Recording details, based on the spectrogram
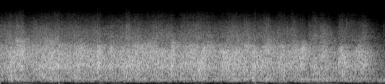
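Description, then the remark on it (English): Sustained applause from a large crowd for Thurman Thomas, a dense, steady wash of many hands clapping at once, loud and continuous before easing slightly at the very end. “Give him another round of applause, Thurman Thomas.”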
